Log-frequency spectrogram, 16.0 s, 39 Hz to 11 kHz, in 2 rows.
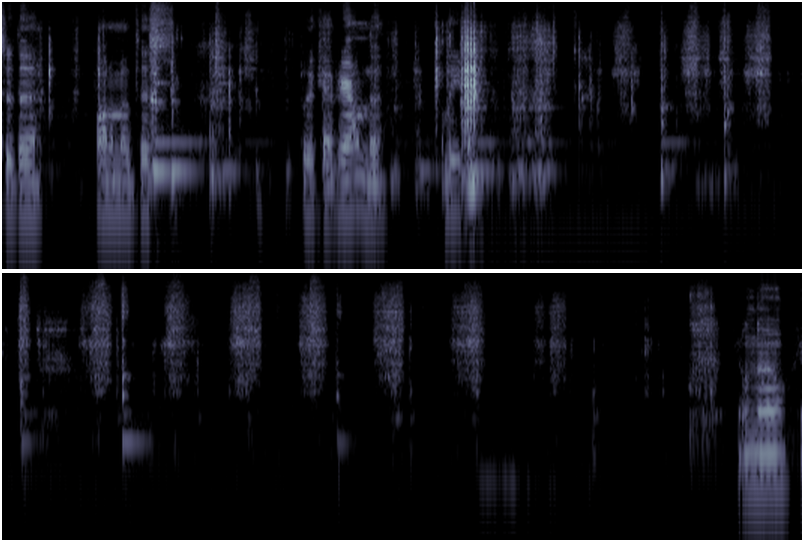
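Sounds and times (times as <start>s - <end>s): rod scraping as screwed in: 0.3s - 2.6s, 3.7s - 13.8s.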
